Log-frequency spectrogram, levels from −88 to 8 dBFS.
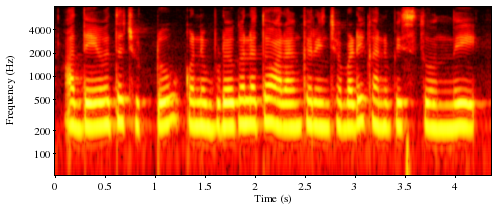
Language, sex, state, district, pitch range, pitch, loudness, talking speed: Telugu, female, Telangana, Komaram Bheem, 225-240 Hz, 230 Hz, -14 LUFS, 95 wpm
